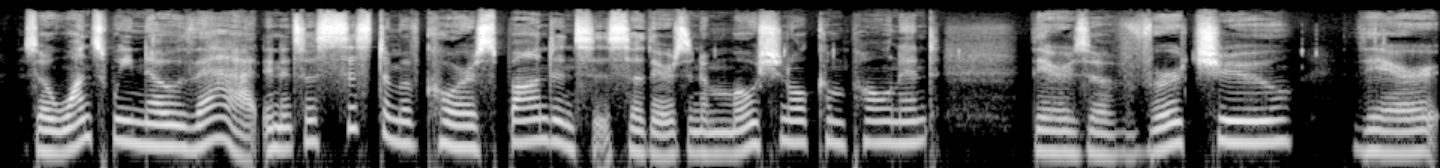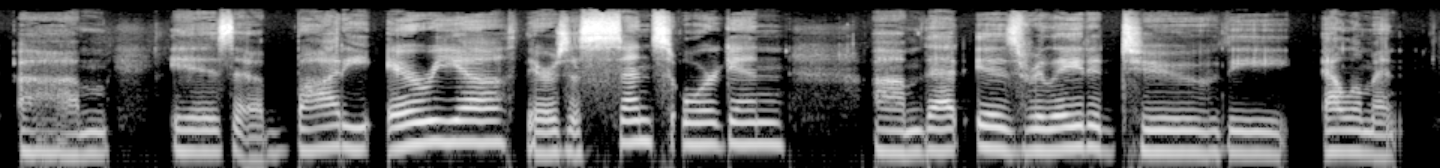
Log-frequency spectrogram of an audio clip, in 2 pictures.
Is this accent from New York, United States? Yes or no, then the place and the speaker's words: no; Richmond, Virginia, United States; I grew up in Richmond, Virginia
